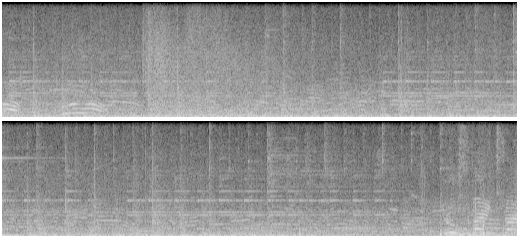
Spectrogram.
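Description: Naval cannon fire during a ship battle in Assassin's Creed IV Black Flag, heavy booms and rumbling over a constant sea-and-ship din, while crew voices shout orders throughout.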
